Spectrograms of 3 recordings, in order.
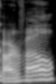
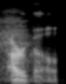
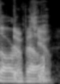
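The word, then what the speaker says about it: Arvell: I guess I pronounce it Carval. Nope, it's Arvel. Sorry. Yeah, there's no A. There's no Q. It's just it's Arll Reese.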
